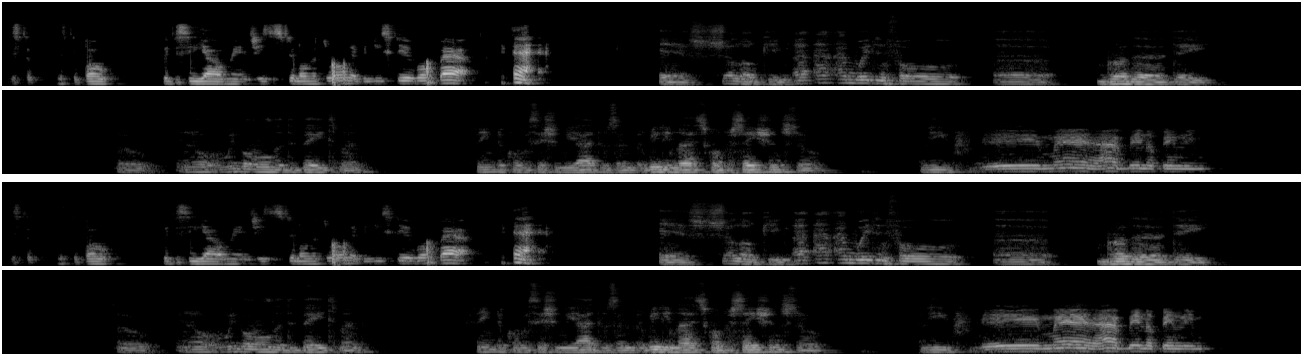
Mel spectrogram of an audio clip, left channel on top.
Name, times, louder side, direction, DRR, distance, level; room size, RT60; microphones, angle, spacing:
voice 1, 1.6-4.7 5.1-5.5, left 5 dB, 40° left, 0.3 m, -29 dB
voice 2, 6.6-9.5 9.9-10.5 10.9-12.0 14.1-14.5 14.7-16.6 17.7-21.2 22.2-22.7, equal, 25° right, 1.6 m, -35 dB
voice 3, 22.8-25.0, right 3 dB, 75° right, 0.4 m, -32 dB
3.5 x 2.9 x 2.4 m
head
